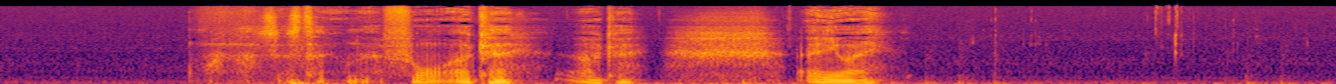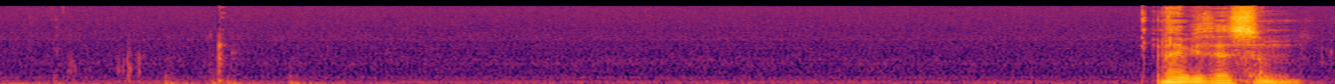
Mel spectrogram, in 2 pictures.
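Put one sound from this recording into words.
An older man talks with animation into a close microphone.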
